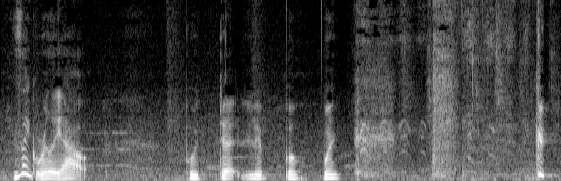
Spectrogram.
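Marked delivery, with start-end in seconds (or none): 1.9-3.4 separate, evenly spaced words; playful word-by-word order; teasing baby command. Pretend. First of four escalating takes.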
